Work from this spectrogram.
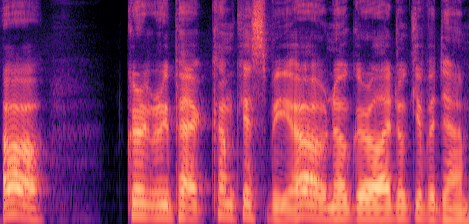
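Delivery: put-on old-fashioned mid-Atlantic movie-star accent. Joking that they grew up with it, the speaker acts a little scene: mid-Atlantic accent. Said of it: "So I have that mid Atlantic accent".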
